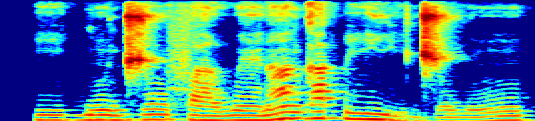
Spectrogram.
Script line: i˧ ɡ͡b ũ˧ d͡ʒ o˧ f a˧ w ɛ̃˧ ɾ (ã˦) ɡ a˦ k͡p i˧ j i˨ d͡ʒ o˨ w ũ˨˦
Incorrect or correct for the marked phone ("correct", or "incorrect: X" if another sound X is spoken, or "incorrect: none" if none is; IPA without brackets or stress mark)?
correct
